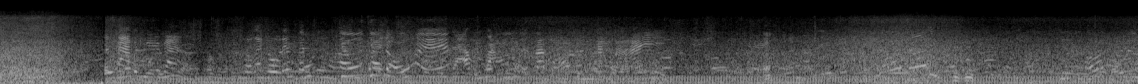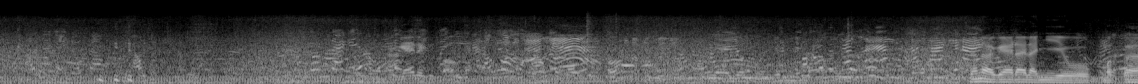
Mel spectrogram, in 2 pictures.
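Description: Several women and men chatter and bargain with animation close by.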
